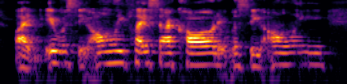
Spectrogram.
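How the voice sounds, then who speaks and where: A woman with a fairly low voice speaks at a moderate pace in a monotone, flat way, with audible room echo around her. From US South, Atlanta. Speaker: rehab client. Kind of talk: testimony. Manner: halting, many fillers.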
